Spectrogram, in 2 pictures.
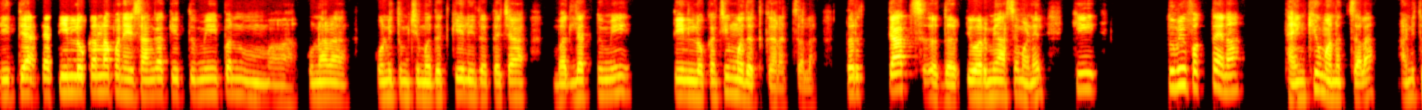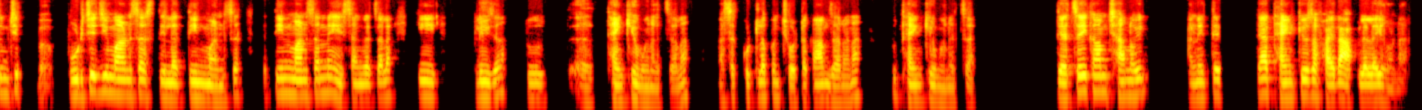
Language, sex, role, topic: Marathi, male, guest, कधी कुणाशी झालेल्या छोट्या संवादामुळे तुमच्या आयुष्यात मोठा फरक पडला आहे का?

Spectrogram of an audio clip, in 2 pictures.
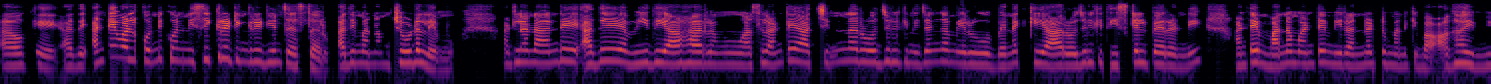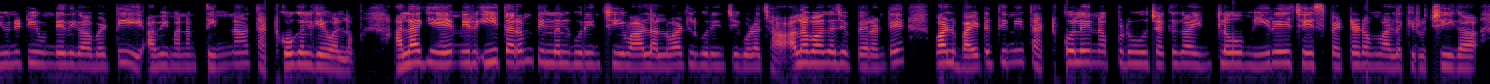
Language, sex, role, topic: Telugu, female, host, వీధి ఆహారం గురించి నీకు గుర్తొచ్చే మొదటి జ్ఞాపకం ఏది?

